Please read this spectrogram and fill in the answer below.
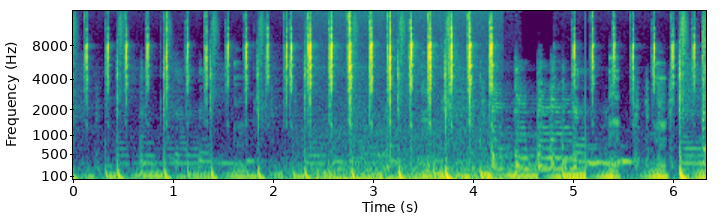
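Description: Countdown-timer music: a fast, steady ticking, about five ticks a second, over low bass notes.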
